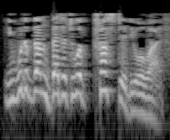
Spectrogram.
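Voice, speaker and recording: A man doing a sharp, high-voiced detective. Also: wildly swooping pitch, brisk, breathy edge, highs cut off, full character voice. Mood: assured. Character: sharp, eager male detective.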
